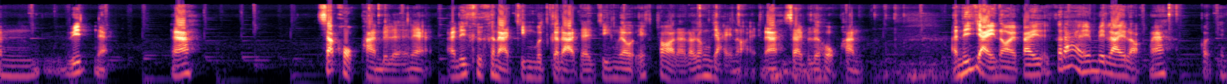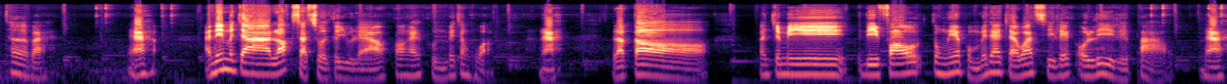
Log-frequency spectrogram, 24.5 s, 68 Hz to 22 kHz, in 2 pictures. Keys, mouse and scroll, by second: 3.5 click, 6.8 click, 13.1 click, 13.7 click, 23.6 click, 24.2 click.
